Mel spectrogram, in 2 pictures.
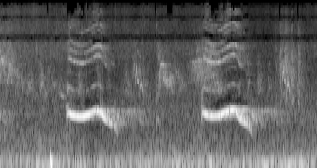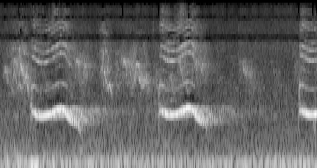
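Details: Repeated Asian koel whistles, each a level note bending up and then sliding down, spaced about every one and a half seconds, with faint high twittering in the background.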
